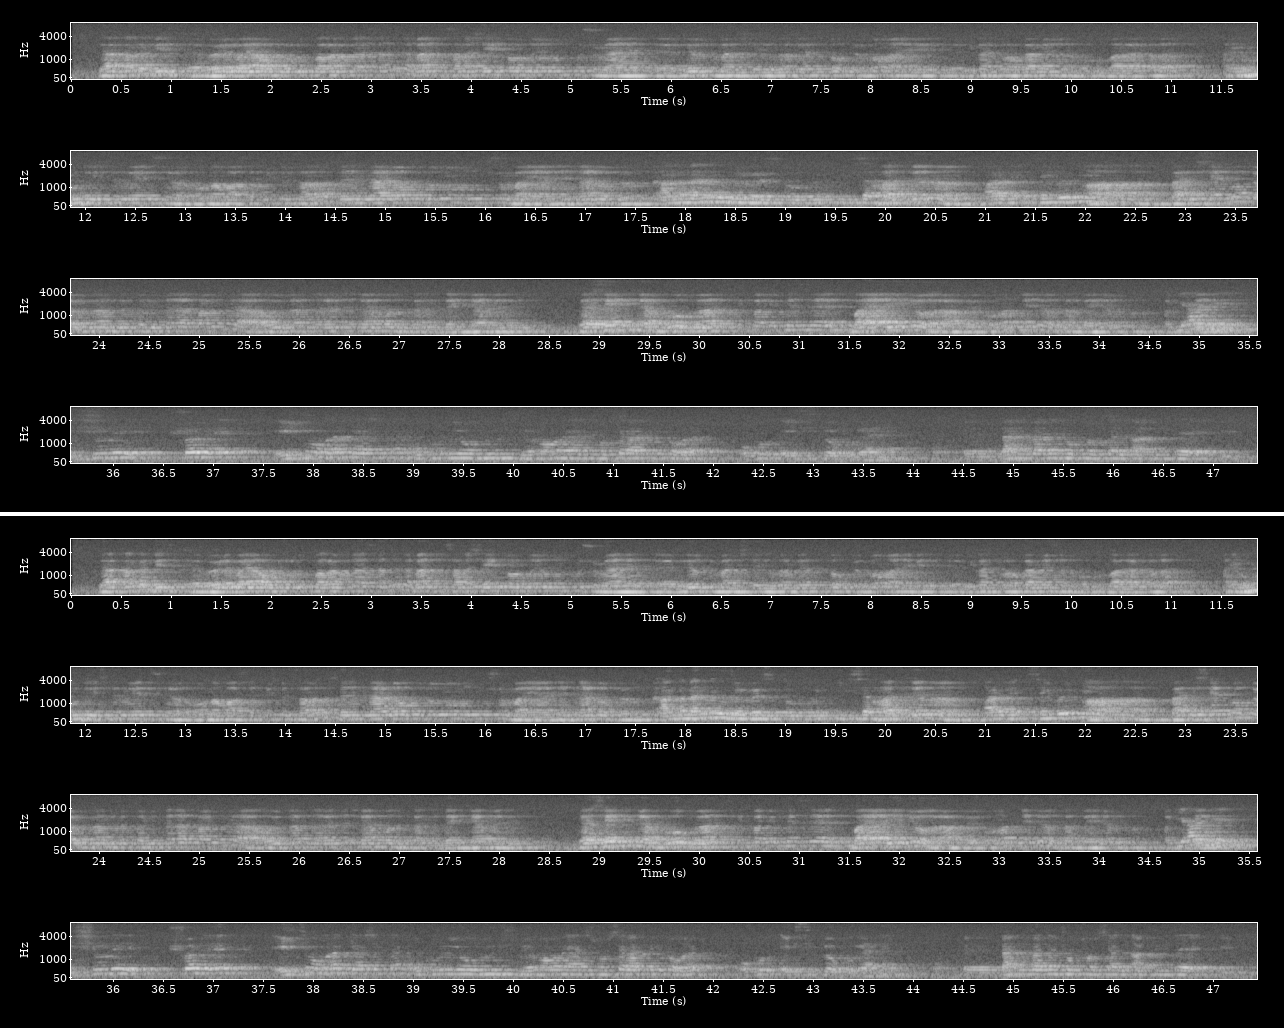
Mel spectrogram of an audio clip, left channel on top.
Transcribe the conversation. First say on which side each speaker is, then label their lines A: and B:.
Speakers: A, on the right; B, on the right.
A: Ya kanka biz e, böyle bayağı oturduk falan filan senle de ben sana şeyi sormayı unutmuşum yani e, biliyorsun ben işte Yıldırım Beyazıt'ta okuyordum ama hani bir e, birkaç problem yaşadım okulla alakalı. Hani
B: Hı hı.
A: okul değiştirmeyi düşünüyordum ondan bahsetmiştim sana da senin nerede okuduğunu unutmuşum ben yani. Nerede okuyordun sen?
B: Kanka ben de Yıldırım Beyazıt'ta okuyorum. Bilgisayar
A: Hadi
B: mühendisliği.
A: canım.
B: Harbi. Senin bölüm neydi?
A: Aa, ben işletme okuyorum kanka. Bizim fakülteler farklı ya. O yüzden herhalde
B: Ha,
A: şey yapmadık seninle. Denk gelmedik.
B: yatay
A: Ya şey
B: bir...
A: diyeceğim bu mühendislik fakültesi bayağı iyi diyorlar abi. Ona ne diyorsun sen beğeniyor musun fakülteyi?
B: Yani şimdi şöyle eğitim olarak gerçekten okulun iyi olduğunu düşünüyorum ama yani sosyal aktivite olarak okul eksik bir okul yani. O- e, ben de zaten çok sosyal aktivite e,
